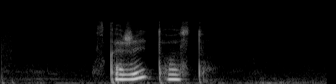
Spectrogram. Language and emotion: Russian, neutral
